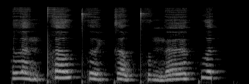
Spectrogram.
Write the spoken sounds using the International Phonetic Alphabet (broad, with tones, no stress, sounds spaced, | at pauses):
l ɐ˨˩ n pʰ ɐ˨˧ w pʰ ɵ˨˩ ɥ k ɐ˨˩ w pʰ ʊ˨˩ ŋ œː˨˧ kʷ ɐ˥ t̚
